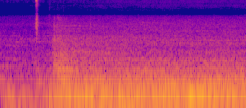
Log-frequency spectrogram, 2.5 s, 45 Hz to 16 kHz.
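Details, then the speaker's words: VW Up, terminal 75 relay not switching, blower fan powered by jumping straight to the back of the ignition switch: steady even rush of air without flutter; blower running normally, ignition switch suspected faulty. "hear the vents going so that's put me putting power straight through there straight on the back of the ignition switch"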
